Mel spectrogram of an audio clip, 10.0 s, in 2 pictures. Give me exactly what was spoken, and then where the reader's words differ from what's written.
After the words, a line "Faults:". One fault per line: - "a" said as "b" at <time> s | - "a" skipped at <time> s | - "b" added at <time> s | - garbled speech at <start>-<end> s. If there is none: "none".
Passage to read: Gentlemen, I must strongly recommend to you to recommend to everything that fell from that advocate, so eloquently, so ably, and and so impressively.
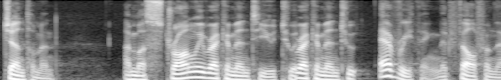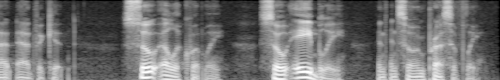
Gentlemen, I must strongly recommend to you to recommend to everything that fell from that advocate, so eloquently, so ably, and and so impressively.
Faults:
none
